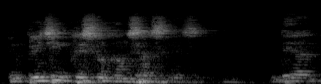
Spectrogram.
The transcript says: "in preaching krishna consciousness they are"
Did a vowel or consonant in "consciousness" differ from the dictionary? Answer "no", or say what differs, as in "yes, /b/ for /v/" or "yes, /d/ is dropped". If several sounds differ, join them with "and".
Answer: yes, /s/ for /ʃ/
